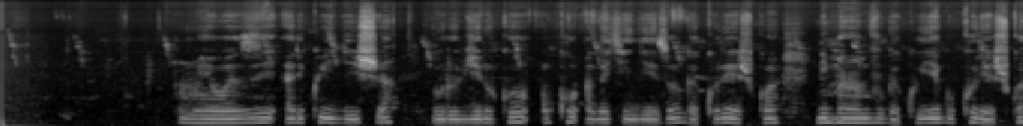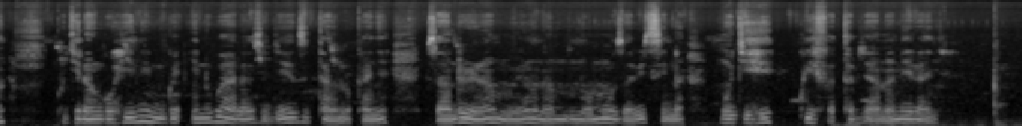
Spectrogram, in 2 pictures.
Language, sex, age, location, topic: Kinyarwanda, male, 25-35, Nyagatare, health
